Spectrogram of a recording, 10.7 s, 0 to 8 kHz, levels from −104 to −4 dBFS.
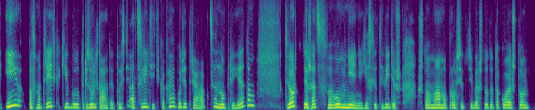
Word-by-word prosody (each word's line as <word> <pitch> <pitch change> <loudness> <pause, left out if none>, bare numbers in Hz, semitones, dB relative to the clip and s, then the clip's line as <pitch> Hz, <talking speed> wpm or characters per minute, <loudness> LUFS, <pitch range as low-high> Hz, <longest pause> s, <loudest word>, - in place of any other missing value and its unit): и 355 +7 +8 0.2
посмотреть, 220 +7 -1
какие 235 -2 -5
будут 220 -1 -1
результаты, 200 -4 -1
то 190 - -5
есть 180 - -9
отследить, 235 -4 -2
какая 270 +11 -4
будет 240 -3 -2
реакция, 190 +8 -5
но 215 -1 +5
при 175 -3 -8
этом 325 - 0 0.6
твердо 280 +9 +7
держаться 225 +2 +4
своего 205 +3 +4
мнения. 205 -6 +3
Если 180 +4 -6
ты 190 0 -10
видишь, 215 -1 -3 0.3
что 190 -1 -4
мама 200 -1 +2
просит 190 +1 -6
тебя 190 0 -5
что-то 205 -2 -4
такое, 195 0 -1
что 200 0 -4
210 Hz, 155 wpm, -21 LUFS, 190-235 Hz, 0.6 s, и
